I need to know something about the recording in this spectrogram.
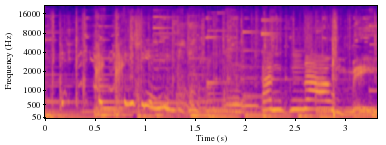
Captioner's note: giggling, snorting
